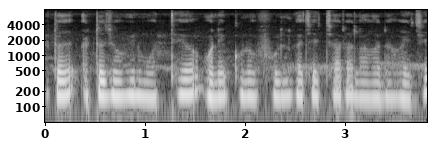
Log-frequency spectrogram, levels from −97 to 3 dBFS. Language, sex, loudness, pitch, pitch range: Bengali, male, -17 LUFS, 155 Hz, 150-165 Hz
